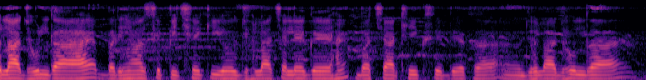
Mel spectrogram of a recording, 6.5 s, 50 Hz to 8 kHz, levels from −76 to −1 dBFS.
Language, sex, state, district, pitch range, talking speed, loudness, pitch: Hindi, male, Bihar, Saharsa, 130-135 Hz, 215 wpm, -31 LUFS, 130 Hz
